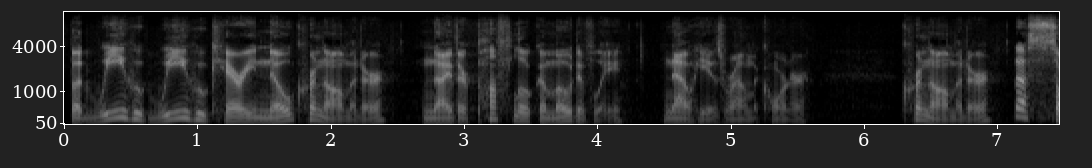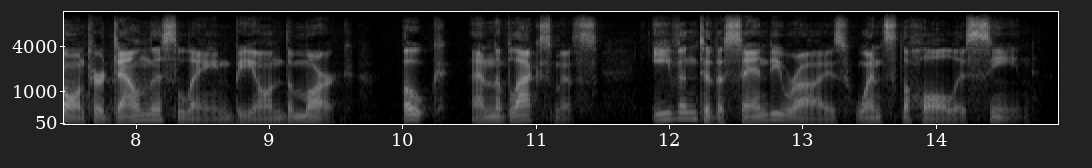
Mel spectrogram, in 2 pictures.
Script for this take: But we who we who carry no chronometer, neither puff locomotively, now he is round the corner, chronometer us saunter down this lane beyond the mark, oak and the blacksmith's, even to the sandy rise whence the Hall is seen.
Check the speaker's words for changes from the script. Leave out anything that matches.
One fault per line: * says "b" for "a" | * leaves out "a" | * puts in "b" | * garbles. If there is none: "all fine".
all fine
